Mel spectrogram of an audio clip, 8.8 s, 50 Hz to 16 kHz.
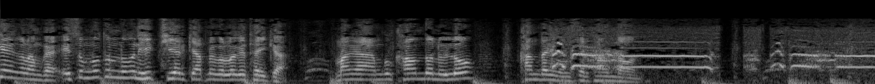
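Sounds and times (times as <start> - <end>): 
speech: 0.0 - 7.2
chicken crowing: 5.5 - 8.7.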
